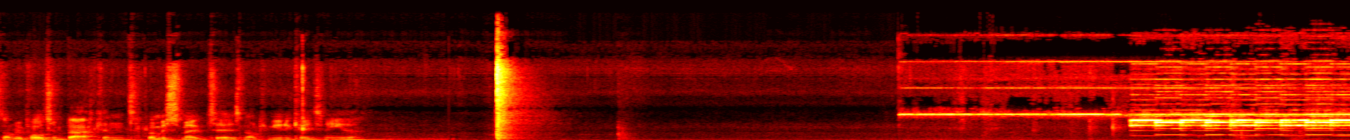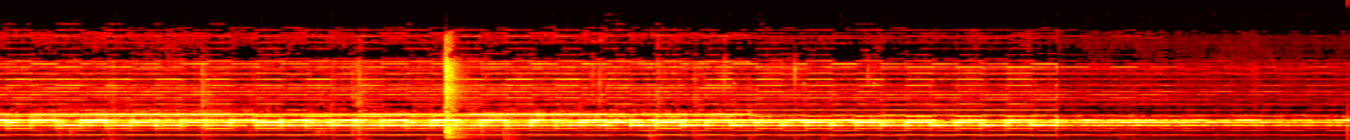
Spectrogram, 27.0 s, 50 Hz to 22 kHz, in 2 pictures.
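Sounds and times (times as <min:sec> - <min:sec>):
alarm of alternating high tones: 0:09.0 - 0:27.0
single high alarm tone: 0:09.0 - 0:27.0.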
